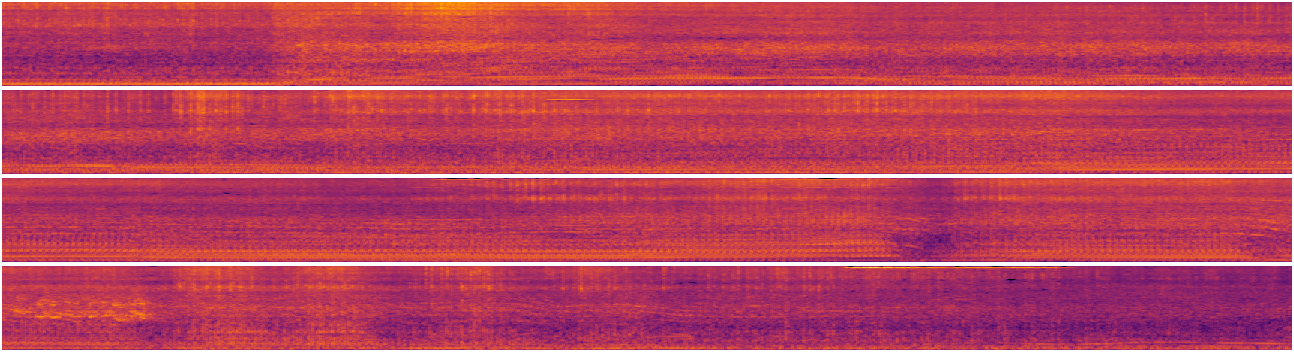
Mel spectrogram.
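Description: Drag-racing cars' engines running at the starting line: a steady low rumble, with the revs slowly rising and falling several times.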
